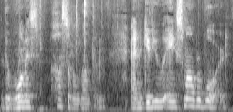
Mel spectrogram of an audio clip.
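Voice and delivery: a hint of a polite, bowing lord; courtly stranger. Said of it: "he bows deeply and says".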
